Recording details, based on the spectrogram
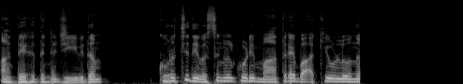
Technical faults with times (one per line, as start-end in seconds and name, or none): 0.52-0.60 frames out of order
2.90 frames out of order
3.60-4.64 cut-off end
